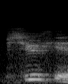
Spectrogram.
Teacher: Она читалась в классическом произношении как такое вот немецкое «ю» с умляутом. «Ю», не «ю», да, а «ю» такое вот.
